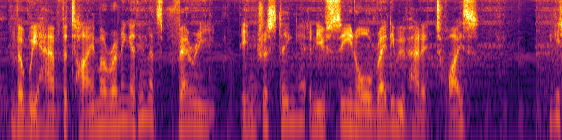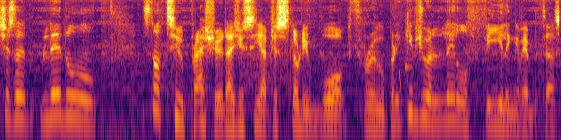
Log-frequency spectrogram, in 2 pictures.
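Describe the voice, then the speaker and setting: A man's voice: fairly high pitch, fairly bright tone. A man, hosting a let's play and chatting reflectively about what he likes in the game. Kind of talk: casual game commentary.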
